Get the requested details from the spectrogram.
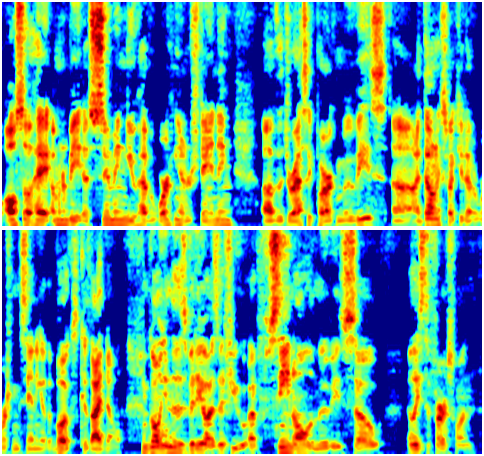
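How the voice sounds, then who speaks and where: In a small room with posters on the walls, a young man hosts a video, chatting informally to camera. His voice sits at medium pitch and sounds fairly bright.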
